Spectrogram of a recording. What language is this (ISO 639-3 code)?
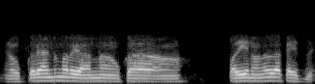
tel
